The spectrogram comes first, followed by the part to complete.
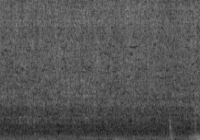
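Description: Red pepper pieces sizzling in hot oil in a saucepan, a steady even hiss, with a low steady hum underneath.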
